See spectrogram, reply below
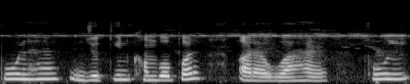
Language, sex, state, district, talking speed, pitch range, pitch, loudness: Hindi, male, Bihar, West Champaran, 145 wpm, 195-250 Hz, 225 Hz, -17 LUFS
